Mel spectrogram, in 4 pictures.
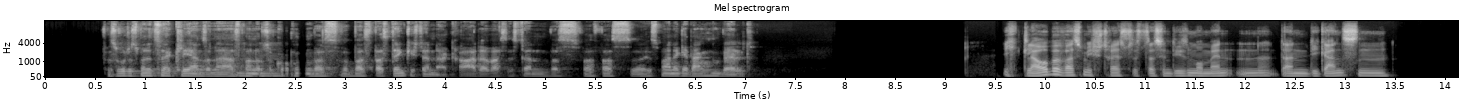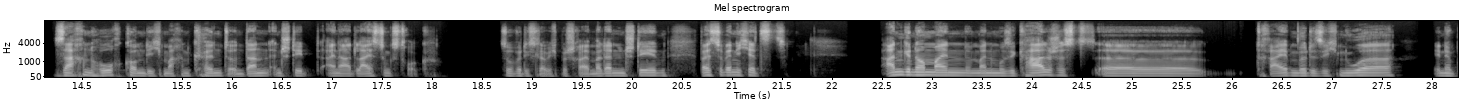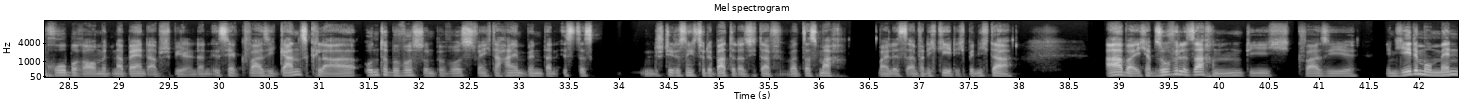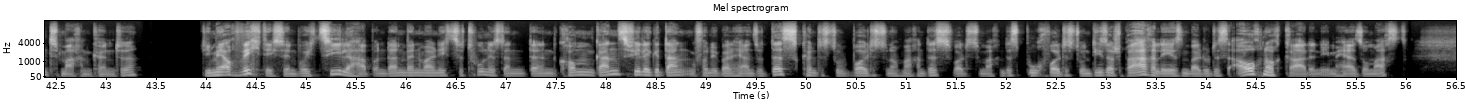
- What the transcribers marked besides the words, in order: none
- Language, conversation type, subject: German, advice, Wie kann ich zu Hause entspannen, wenn ich nicht abschalten kann?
